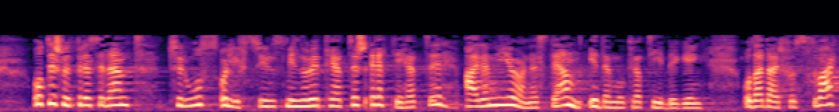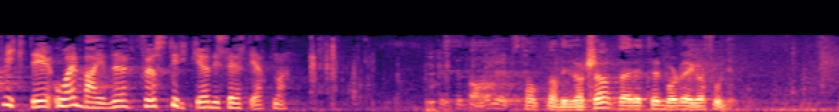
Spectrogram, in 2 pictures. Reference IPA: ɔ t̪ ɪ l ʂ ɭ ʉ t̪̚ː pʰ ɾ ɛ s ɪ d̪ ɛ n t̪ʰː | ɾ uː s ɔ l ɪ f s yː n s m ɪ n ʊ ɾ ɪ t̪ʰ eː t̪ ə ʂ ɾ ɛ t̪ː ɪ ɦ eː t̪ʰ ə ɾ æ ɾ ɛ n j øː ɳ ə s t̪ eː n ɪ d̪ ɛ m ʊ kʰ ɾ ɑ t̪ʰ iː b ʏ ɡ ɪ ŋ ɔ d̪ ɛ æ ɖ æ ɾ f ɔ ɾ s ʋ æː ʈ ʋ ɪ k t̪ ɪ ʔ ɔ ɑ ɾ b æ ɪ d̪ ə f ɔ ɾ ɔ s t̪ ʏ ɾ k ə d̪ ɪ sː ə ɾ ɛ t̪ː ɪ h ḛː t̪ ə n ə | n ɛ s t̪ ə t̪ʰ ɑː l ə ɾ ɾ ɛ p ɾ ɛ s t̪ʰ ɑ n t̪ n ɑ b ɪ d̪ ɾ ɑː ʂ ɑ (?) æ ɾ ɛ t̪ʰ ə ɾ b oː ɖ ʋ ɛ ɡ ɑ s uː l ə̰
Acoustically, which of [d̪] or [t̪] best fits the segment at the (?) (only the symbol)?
d̪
